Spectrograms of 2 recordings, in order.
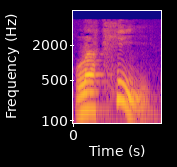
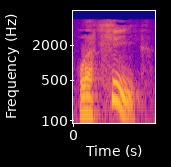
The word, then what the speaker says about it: Lehi: Now the Philistines went up, encamped in Judah, and deployed themselves against Lehi, is how it's pronounced. Lehi is in the English text, but it's Lehi.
